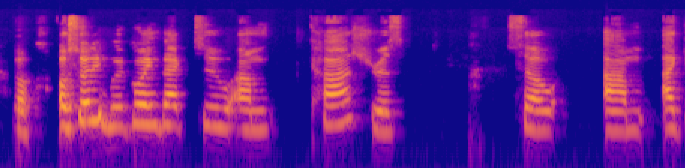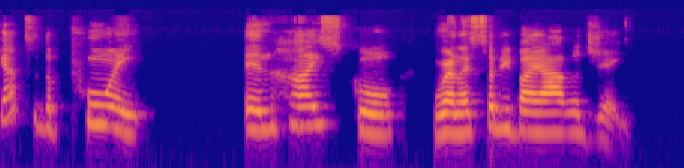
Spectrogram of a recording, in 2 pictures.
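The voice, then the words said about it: Baltimore drawl with strong O's. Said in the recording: “you speak with a Southern accent... it's a Baltimore drawl where we mumble everything and we say our O's really strong”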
